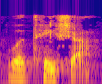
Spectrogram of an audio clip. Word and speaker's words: Lateche: on news nation and it sounded to me like she was calling her latasha so i wanted to correct that because i don't want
